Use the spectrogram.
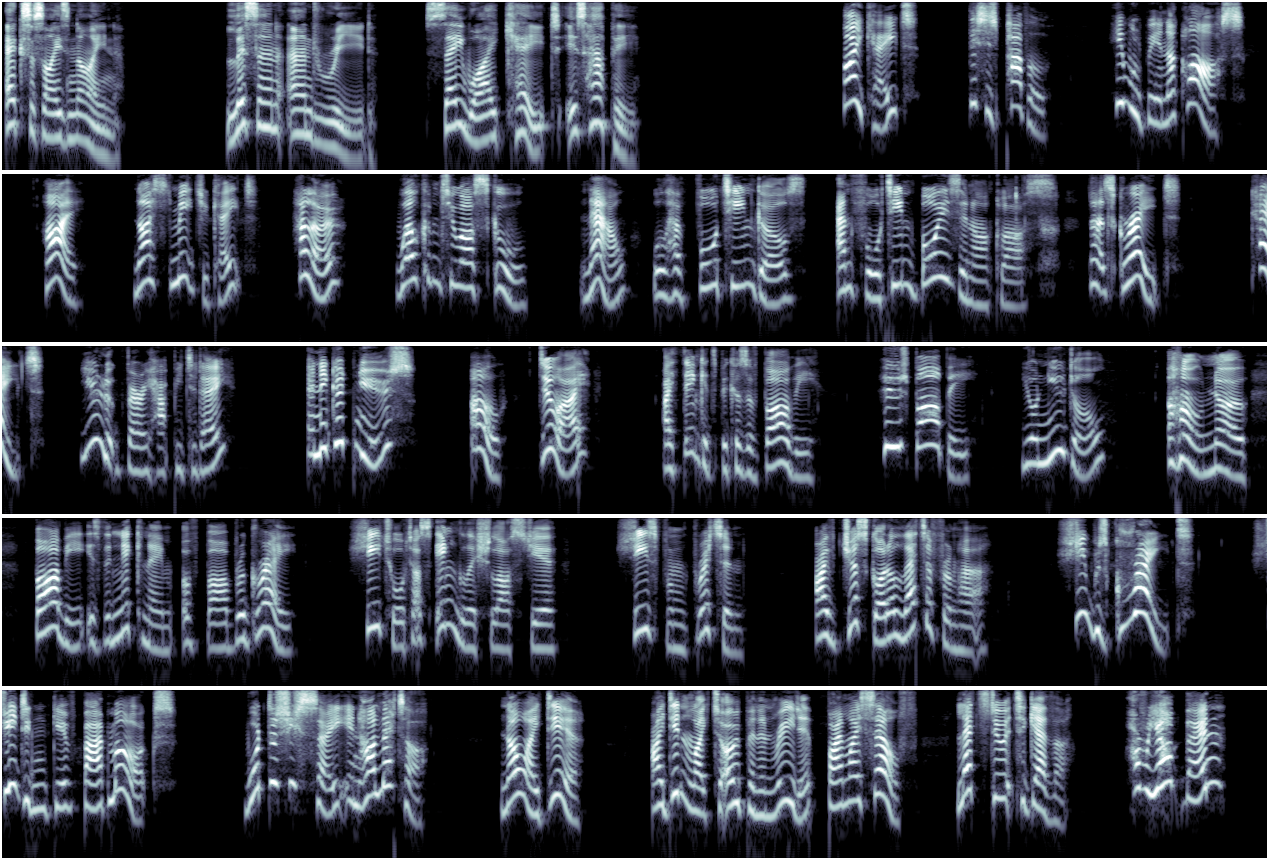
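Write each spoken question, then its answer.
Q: Say why Kate is happy.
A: Because she has just got a letter from Barbie (Barbara Gray), her former English teacher.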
